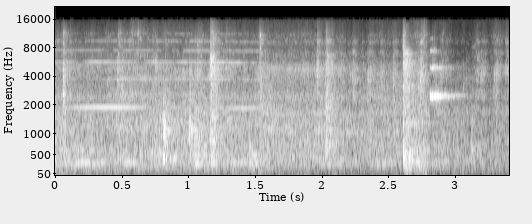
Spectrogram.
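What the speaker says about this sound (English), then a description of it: "I'm going to turn it on and cycle it up here." A Brunswick A2 bowling pinsetter, its gearbox clutch stopping too late, runs through a cycle with a steady mechanical rumble, scattered clanks and a few sharper knocks and squeaks.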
